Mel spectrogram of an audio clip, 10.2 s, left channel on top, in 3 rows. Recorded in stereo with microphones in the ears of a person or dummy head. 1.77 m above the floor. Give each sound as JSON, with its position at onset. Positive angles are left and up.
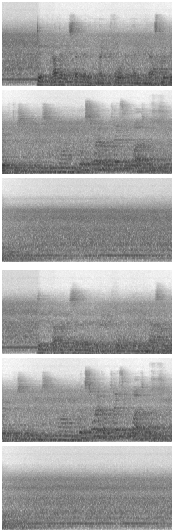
{"t": 0.7, "sound": "a man speaking", "side_deg": 85, "distance_m": 0.5}
{"t": 2.7, "sound": "a woman speaking", "side_deg": -20, "distance_m": 1.6}
{"t": 4.9, "sound": "a woman speaking", "side_deg": -55, "distance_m": 2.0}
{"t": 6.3, "sound": "writing", "side_deg": -50, "distance_m": 1.5}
